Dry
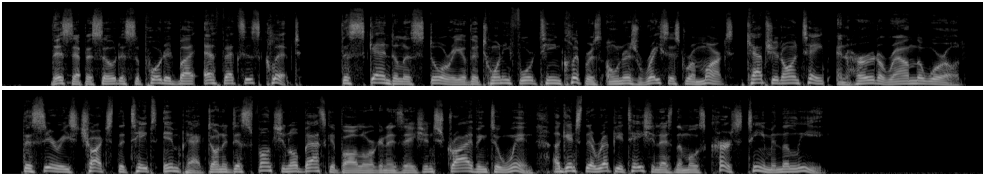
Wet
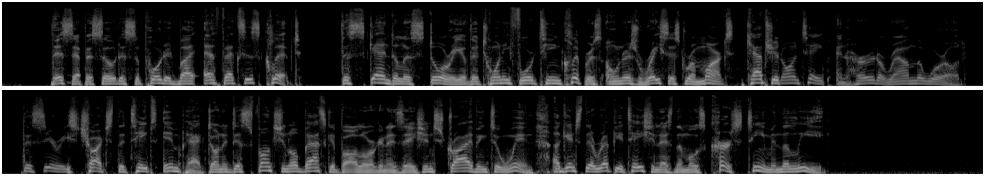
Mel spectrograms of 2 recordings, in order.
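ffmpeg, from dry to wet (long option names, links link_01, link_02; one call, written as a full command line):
ffmpeg -i in.wav -filter_complex "[0:a]asettb=1/sr,asplit=3[link_01][link_02][link_03];[link_01]atrim=end=7.774[link_04];[link_02]atrim=start=7.77:end=10.47,asetpts=PTS-STARTPTS,afade=type=in:duration=0.004:curve=qsin,afade=type=out:start_time=2.696:duration=0.004:curve=qsin,acompressor=threshold=-50dB:ratio=2.5:attack=3.2:release=140:knee=1:detection=peak[link_05];[link_03]atrim=start=10.466[link_06];[link_04][link_05]acrossfade=duration=0.004:curve1=hsin:curve2=qsin[link_07];[link_07][link_06]acrossfade=duration=0.004:curve1=qsin:curve2=hsin,highshelf=frequency=12000:gain=8,alimiter=level_in=5.5dB:limit=-24dB:level=0:latency=1:release=112,volume=-5.5dB,volume=6dB" out.wav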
